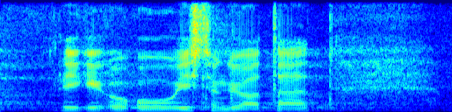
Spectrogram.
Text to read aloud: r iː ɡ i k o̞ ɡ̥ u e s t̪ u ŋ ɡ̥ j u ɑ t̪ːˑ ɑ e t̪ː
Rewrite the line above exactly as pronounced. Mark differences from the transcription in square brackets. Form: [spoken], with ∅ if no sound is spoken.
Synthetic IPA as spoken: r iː ɡ i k o̞ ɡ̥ u [i] s t̪ u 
